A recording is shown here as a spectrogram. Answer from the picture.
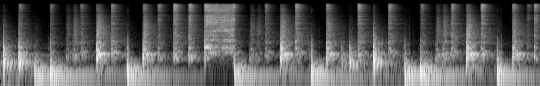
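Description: Drum kit played in a slow groove, the six-based variation of a cut-time beat, with sharp strokes about four a second over bass drum. The left hand keeps time while the right moves between snare, toms and cymbals. A cymbal crash rings about four seconds in.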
